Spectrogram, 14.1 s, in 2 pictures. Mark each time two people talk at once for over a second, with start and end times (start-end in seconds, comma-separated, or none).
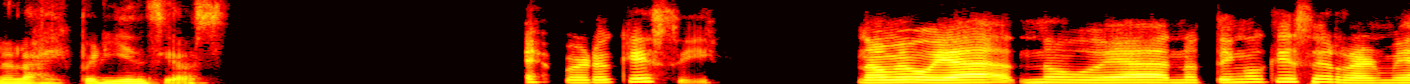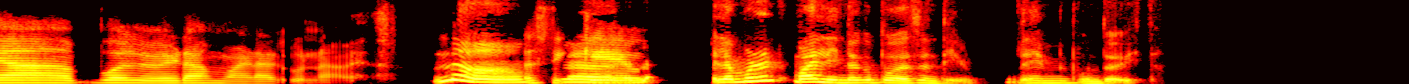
none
